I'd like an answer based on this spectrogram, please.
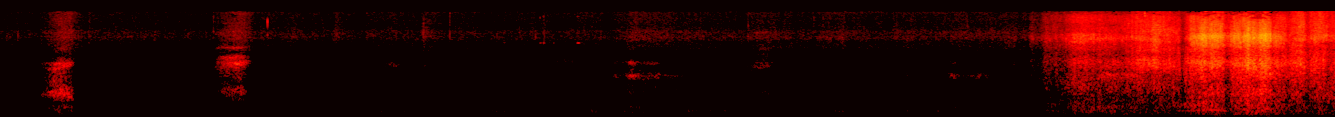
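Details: Siamese cat with a soft, rhythmic purr pulsing about twice a second, a few louder breaths early on, and loud rustling noise covering the last three seconds.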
